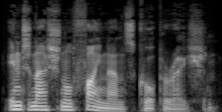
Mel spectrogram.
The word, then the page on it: international finance corporation: British English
